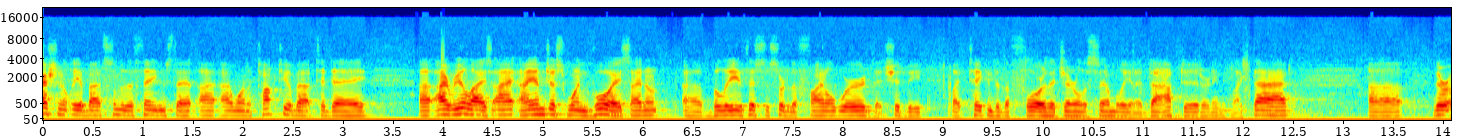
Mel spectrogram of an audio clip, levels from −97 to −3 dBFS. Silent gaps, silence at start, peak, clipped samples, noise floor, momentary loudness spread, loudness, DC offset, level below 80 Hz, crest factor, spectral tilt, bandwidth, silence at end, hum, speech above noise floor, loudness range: none; 0 s; 0 dBFS; under 0.1%; -42 dBFS; 13 LU; -21 LUFS; 3%; -54 dBFS; 20 dB; -7 dB/octave; 16.5 kHz; 0 s; none; 22 dB; 4 LU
